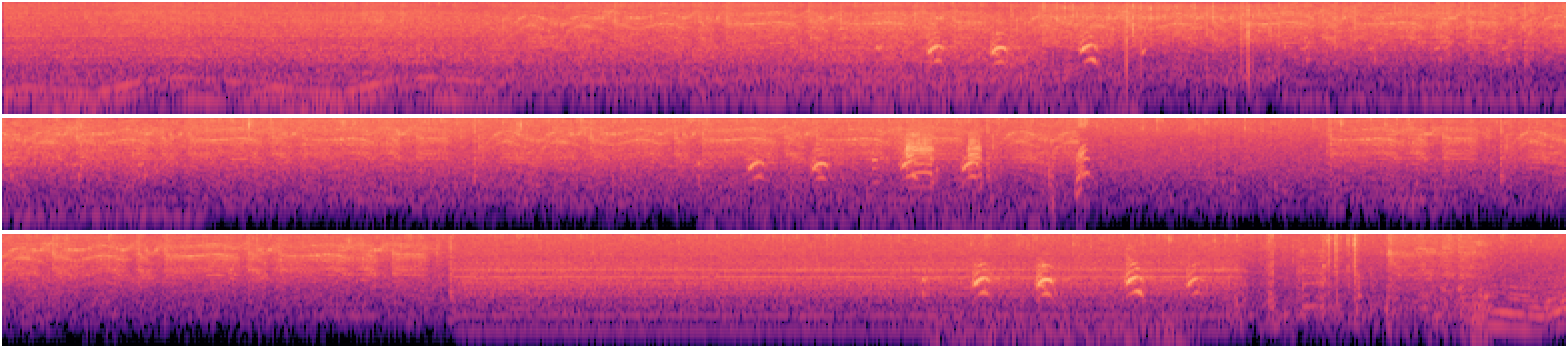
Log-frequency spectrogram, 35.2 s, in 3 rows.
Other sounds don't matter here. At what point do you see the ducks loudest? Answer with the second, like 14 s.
19 s.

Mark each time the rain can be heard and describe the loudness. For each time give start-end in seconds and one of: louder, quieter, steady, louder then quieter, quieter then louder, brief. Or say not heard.
0.0-35.1 quieter.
